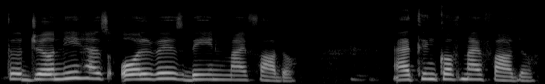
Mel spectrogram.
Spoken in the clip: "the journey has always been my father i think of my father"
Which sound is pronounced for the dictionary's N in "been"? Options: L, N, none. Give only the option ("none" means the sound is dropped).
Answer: N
